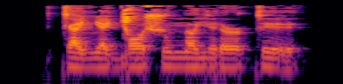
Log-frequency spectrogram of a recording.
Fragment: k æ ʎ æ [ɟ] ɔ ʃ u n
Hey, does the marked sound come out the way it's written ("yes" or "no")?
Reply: yes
